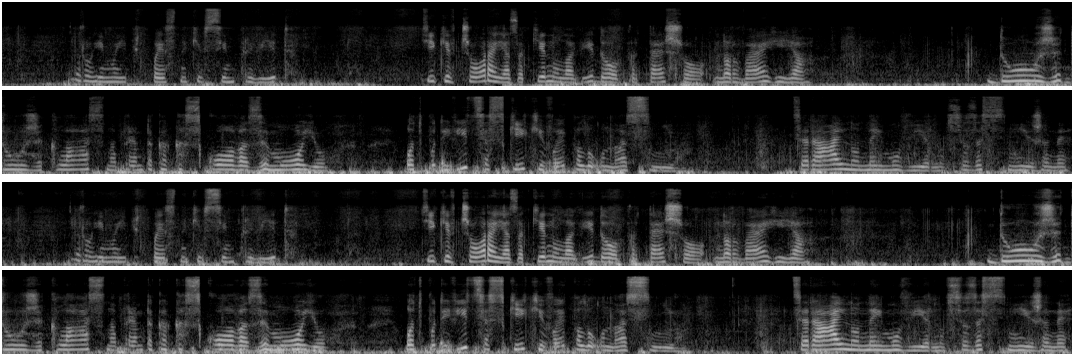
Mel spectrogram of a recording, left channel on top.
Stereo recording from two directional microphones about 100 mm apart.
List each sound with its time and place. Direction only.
0.8 s speech: 5° right (ahead or behind)
4.2 s speech: 30° right (ahead or behind)
7.4 s speech: 20° right (ahead or behind)
9.6 s speech: 45° right (ahead or behind)
15.4 s speech: 15° right (ahead or behind); by 17.2 s 35° right (ahead or behind)
18.6 s a woman's voice: 90° right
